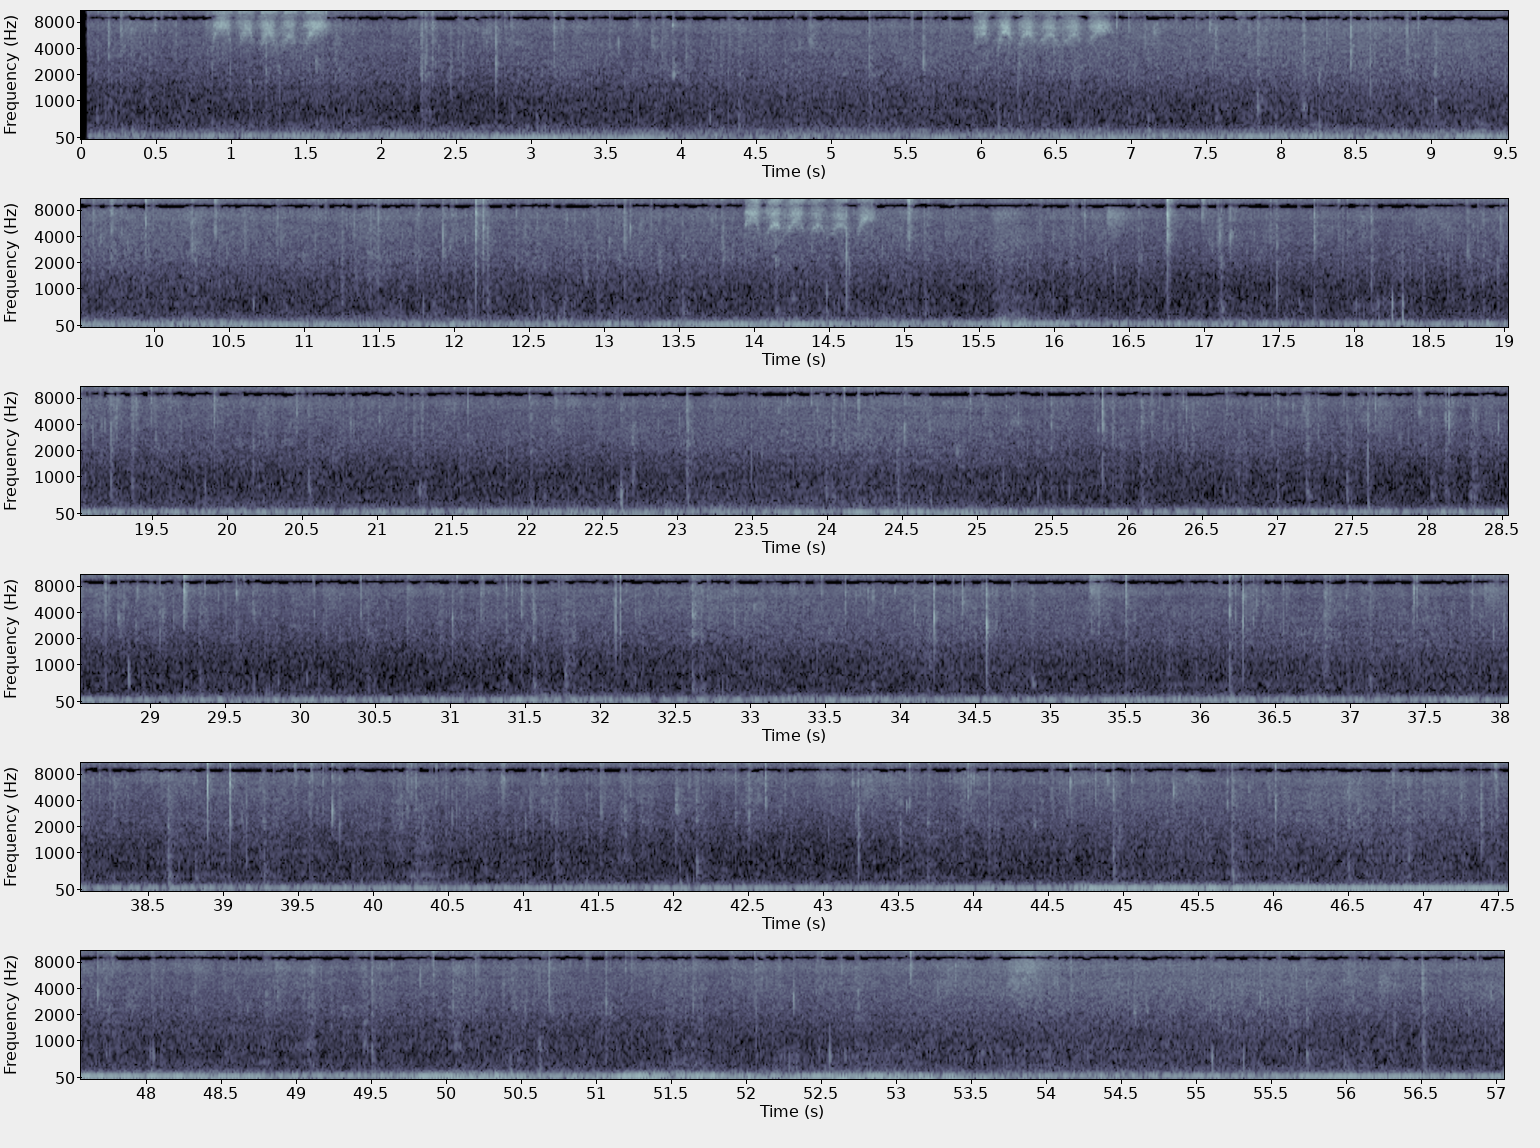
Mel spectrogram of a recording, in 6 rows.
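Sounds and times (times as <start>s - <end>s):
low rumble: 0.0s - 25.9s
light rain falling: 0.0s - 57.0s.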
